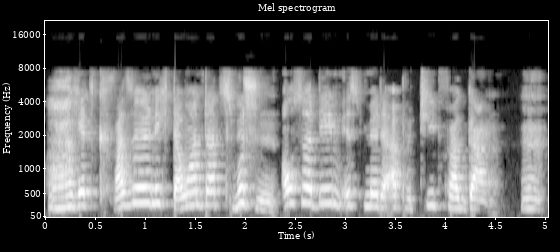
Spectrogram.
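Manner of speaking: loud, high, fast irritated scolding; angry grumble. Acted. Dragon Udo grumbles angrily at the interrupting professor. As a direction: snap at him, appetite ruined. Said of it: "brummt Udo wütend".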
